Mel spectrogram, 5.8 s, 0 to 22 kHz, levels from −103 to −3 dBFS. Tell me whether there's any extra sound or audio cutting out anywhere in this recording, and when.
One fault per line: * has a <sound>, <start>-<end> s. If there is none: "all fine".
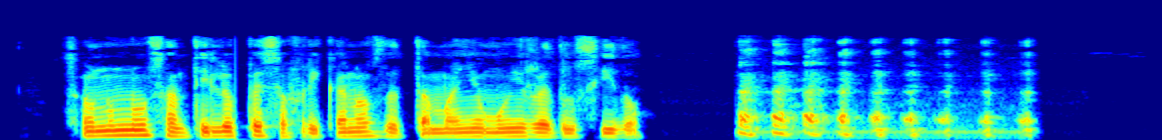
* has a laugh, 3.7-5.2 s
